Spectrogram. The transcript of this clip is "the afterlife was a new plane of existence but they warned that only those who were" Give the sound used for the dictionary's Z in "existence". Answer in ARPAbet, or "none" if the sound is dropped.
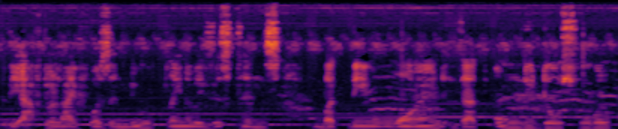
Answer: Z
